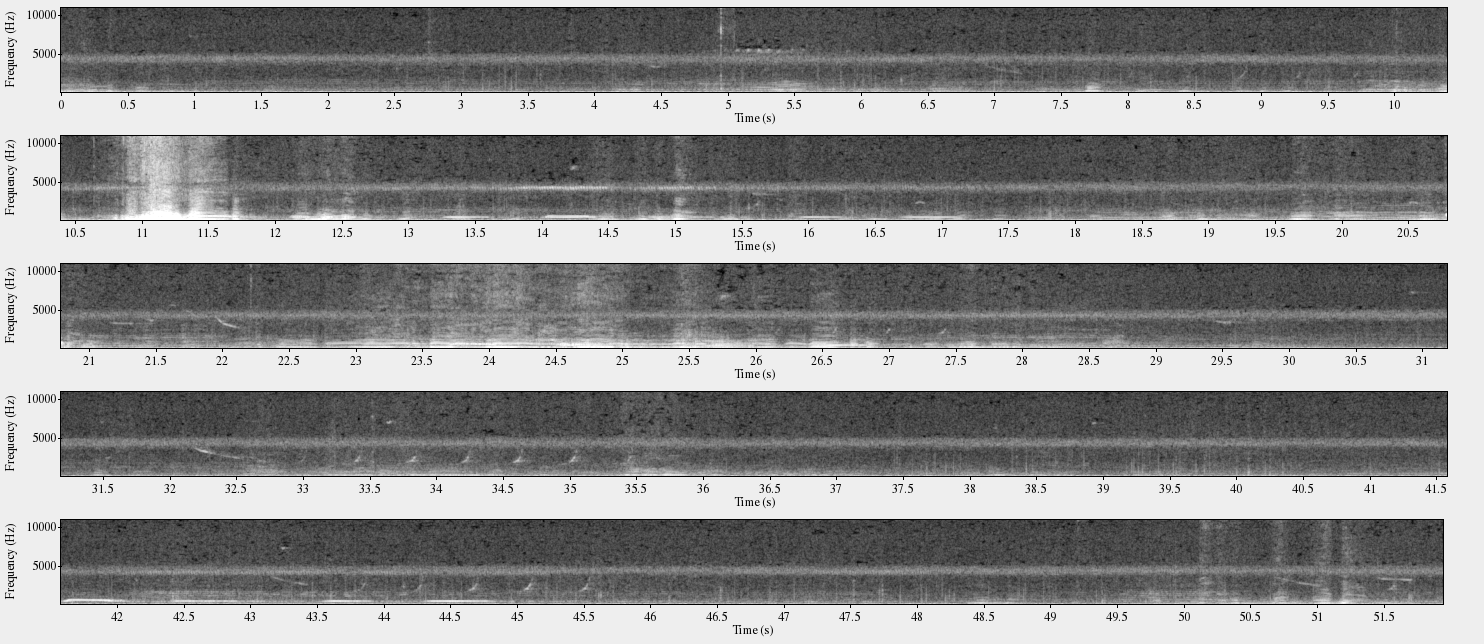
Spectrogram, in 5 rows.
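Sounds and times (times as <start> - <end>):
bird cooing: 41.6 - 43.0.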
